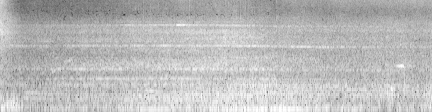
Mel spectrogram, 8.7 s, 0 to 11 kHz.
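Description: GB Railfreight Class 66 diesel locomotive hauling an intermodal container freight train passes close below. Its deep engine rumble swells to its loudest about halfway through as the locomotive goes underneath, then eases into the steady running noise of the container wagons.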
